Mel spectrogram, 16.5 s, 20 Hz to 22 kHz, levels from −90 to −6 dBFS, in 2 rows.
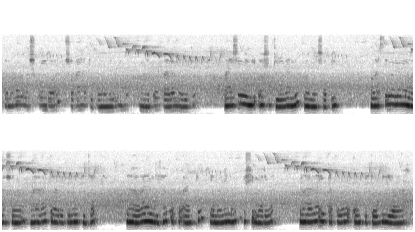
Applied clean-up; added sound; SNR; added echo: none; Bird; 18 dB; reverberation time 0.3 s.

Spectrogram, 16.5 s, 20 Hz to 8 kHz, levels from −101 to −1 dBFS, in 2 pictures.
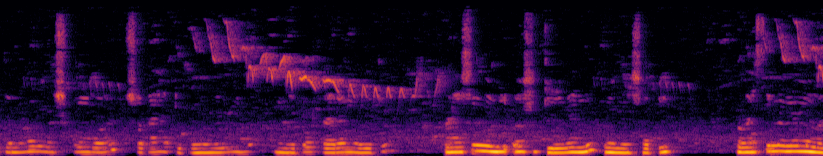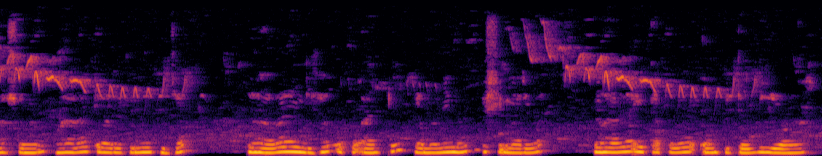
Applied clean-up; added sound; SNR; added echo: classical method WPE with log-MMSE.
